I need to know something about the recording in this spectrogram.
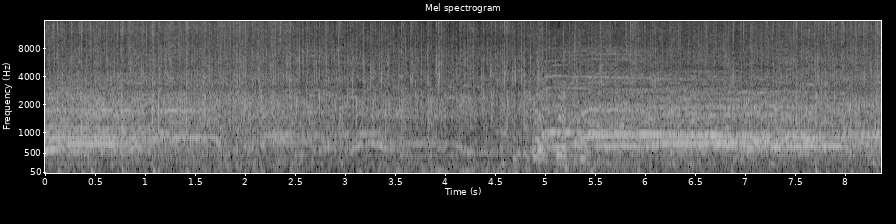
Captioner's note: cheering and applause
